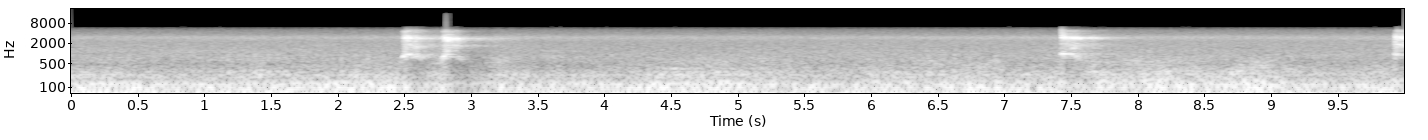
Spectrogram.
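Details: Playful dog out in the yard, letting out a quick pair of sharp barks, then single barks several seconds apart, against a constant low rumble.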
